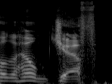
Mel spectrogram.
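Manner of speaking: robotic AI system computer voice. Voicing the ai greeting the returning crew: voicing the ai. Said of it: "That was the A I going like".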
